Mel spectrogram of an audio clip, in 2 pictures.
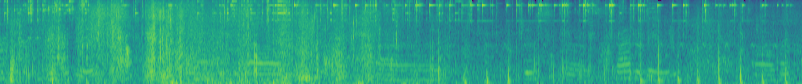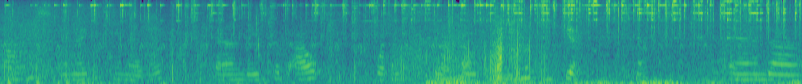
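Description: A dog nuzzling and pressing its nose and fur against the camera microphone: a run of rubbing and bumping knocks, with a low rumble of handling noise about three-quarters of the way through.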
